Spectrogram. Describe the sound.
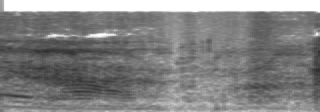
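Voices imitate a tiger's roar on command with a drawn-out, growly cry, strongest at the start, then trailing into quieter, rougher rasps with no actual words spoken.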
